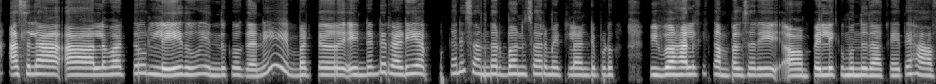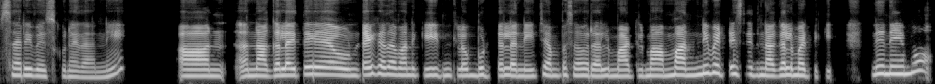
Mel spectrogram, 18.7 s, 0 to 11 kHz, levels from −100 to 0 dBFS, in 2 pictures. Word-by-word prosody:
అసలా 290 +1 +2 0.3
ఆ - - +5 0.2
అలవాటు 275 +4 -1 0.2
లేదు 255 +2 +5 0.2
ఎందుకో 250 +1 -5
గాని. 220 +6 -1 0.3
బట్ 255 +1 -3 0.3
ఏంటంటే 275 +6 -4
రెడీ 280 +2 +1
అప్ - - -12 0.2
కాని 340 +5 -5
సందర్భానుసారం 280 -1 -2
ఎట్లాంటే 250 0 -5
ఇప్పుడు 255 +1 -6 0.4
వివాహాలకి 265 +2 +4
కంపల్సరీ 245 0 -1 0.2
ఆహ్, 230 0 +1
పెళ్ళికి 250 +1 +2
ముందు 245 0 0
దాకైతే 235 +3 -5
హాఫ్ 240 -2 -1
స్యారీ 240 -1 -1
వేసుకునేదాన్ని. 200 - -6 0.7
ఆహ్, 225 0 +5
న్ - - -6 0.4
నగలైతే 235 +4 +3 0.4
ఉంటాయి 255 +3 +3
గదా! 265 -1 +2
మనకి 245 -1 -2
ఇంట్లో 230 0 -4
బుట్టలని, 225 -2 -1
చెంపసౌరాలు, 235 -1 -2
మాటీలు 220 0 -1
మా 230 - +3
అమ్మ 235 - -2
అన్నీ 265 +6 0
పెట్టేసేది 275 -4 -3
నగలు 245 +2 +3
మట్టికి. 205 -4 -4 0.5
నేనేమో 290 +5 +2
245 Hz, 130 wpm, -23 LUFS, 230-270 Hz, 0.7 s, ఆ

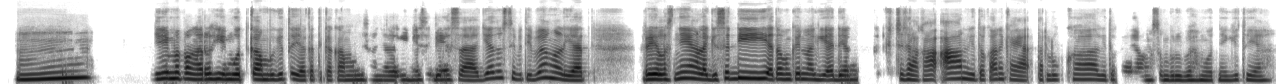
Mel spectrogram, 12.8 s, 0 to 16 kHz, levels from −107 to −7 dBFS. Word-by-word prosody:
Hmm, 260 +7 +4 0.6
jadi 245 +2 +4
mempengaruhi 235 -2 +3
mood 225 0 +4
kamu 215 -1 +4
gitu 230 - -4
ya - - +1
ketika 195 -1 -9
kamu 190 0 -3
misalnya 190 -1 -8
lagi 185 +2 -4
biasa-biasa 205 0 -4
aja, 180 +7 -5
terus 285 +1 -6
tiba-tiba 220 0 -4
ngelihat 195 -8 +1 0.6
Reels-nya 225 +2 +5
yang 255 - +3
lagi 210 -1 +1
sedih, 265 +1 +4 0.2
atau 230 +1 0
mungkin 235 +1 0
lagi 215 -2 -2
ada 200 0 -1
yang 200 - -5 0.2
ke - - -31
kecelakaan 215 +3 -1
gitu 220 - -5
kan 225 - -3
kayak 190 -4 -5
terluka 205 +2 -9 0.2
gitu, 200 +1 -8
kayak 185 -1 -13
langsung 190 +1 -8
berubah 190 0 -2
mood-nya 185 0 -5
gitu 205 +1 -10
ya? 180 - -5
215 Hz, 180 wpm, -21 LUFS, 195-235 Hz, 0.6 s, Reels-nya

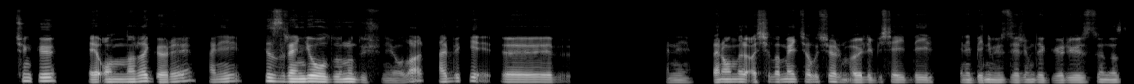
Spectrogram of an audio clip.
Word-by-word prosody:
Çünkü, 160 +1 +2 0.3
eee, 110 - +5
onlara 120 +4 +3
göre, 135 +6 0
hani, 125 +7 -3 0.2
kız 145 -4 +2
rengi 130 +1 +8
olduğunu 120 -1 +6
düşünüyorlar. 90 -5 -6
Hâlbuki, 150 +5 -3
eee, 115 -1 +2 1.1
hani, 100 -1 -11 0.2
ben 110 - +2
onları 120 0 +1
aşılamaya 120 0 -1
çalışıyorum, 115 0 -4
öyle 105 -1 0
bir - - -15
şey 105 -1 -4
değil, 105 0 -5 0.3
hani, 105 -2 -6
benim 105 +1 -2
üzerimde 110 +1 -5
görüyorsunuz, 105 +2 -5
115 Hz, 125 wpm, -25 LUFS, 105-125 Hz, 1.1 s, rengi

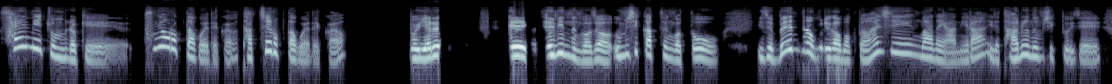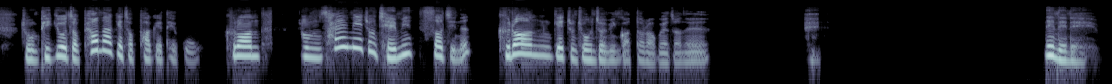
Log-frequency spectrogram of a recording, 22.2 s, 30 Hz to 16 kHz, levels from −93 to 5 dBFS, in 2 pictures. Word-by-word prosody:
삶이 450 -2 +1
좀 245 -9 -3
이렇게 205 - -6 0.2
풍요롭다고 410 - +1
해야 - - -6
될까요? 205 - -13
다채롭다고 310 - -1
해야 - - -8
될까요? - - -11 0.6
뭐 205 -1 +4
예를 210 +5 +8 0.8
예 - - +15
그 - - -21
재밌는 260 -5 +4
거죠. 175 0 +1
음식 275 +6 -2
같은 250 -5 0
것도 185 -1 -1 0.4
이제 220 0 -1
맨날 365 -2 +2
우리가 215 -2 +3
먹던 185 +1 -6
한식만이 290 - -3
아니라 205 - -5
이제 185 - -7
다른 240 +6 -1
음식도 220 -3 -8
이제 180 - -9 0.3
좀 190 -2 -6
비교적 220 -1 -2
편하게 355 -7 0
접하게 195 -2 -10
되고 190 -5 -21 0.3
그런 245 0 +1 0.4
좀 225 -3 -6
삶이 460 - -1
좀 345 -5 -5
재밌어지는 235 -1 -4 0.3
그런 265 -1 0
게 230 - 0
좀 205 -3 -12
좋은 190 0 -6
점인 180 -1 -10
것 - - -14
같더라고요 160 -4 -15
저는. - - -16 1.0
예. - - -20 2.3
네네네. 175 -10 -3
225 Hz, 295 characters per minute, -22 LUFS, 195-290 Hz, 2.3 s, 예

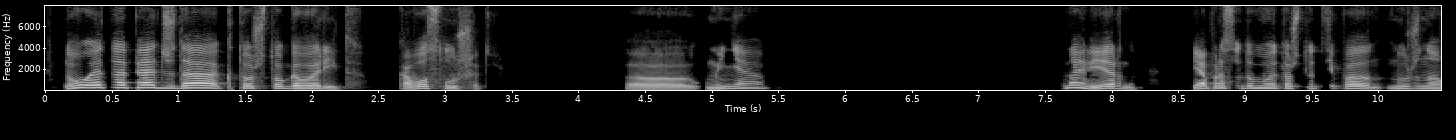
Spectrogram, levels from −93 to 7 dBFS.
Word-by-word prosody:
Ну, 225 +8 +2
это 245 0 +4
опять 240 -2 +5
же, 195 -1 -2
да, 215 -1 +7
кто 185 +4 -4
что 185 -2 -4
говорит, 145 - -2 0.2
кого - - 0
слушать. - - -4 1.0
Э, 110 +1 -3
у - - -11
меня 185 +8 -5 2.2
Наверно. 185 - -1 0.4
Я 160 +4 +2
просто 205 -1 0
думаю, 195 0 -2
то, 185 - -2
что, 175 -1 -8
типа, 160 -3 -3
нужно 150 -1 -7
180 Hz, 120 wpm, -23 LUFS, 145-200 Hz, 2.2 s, да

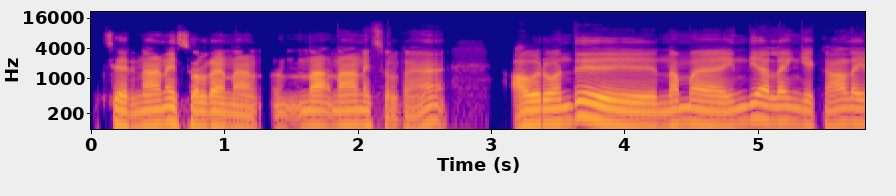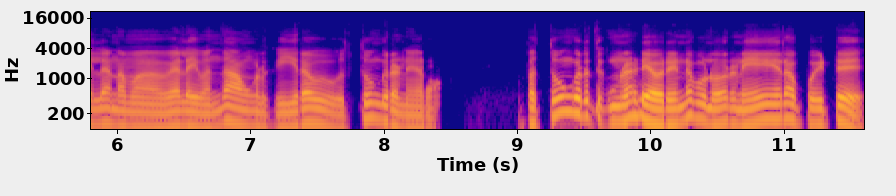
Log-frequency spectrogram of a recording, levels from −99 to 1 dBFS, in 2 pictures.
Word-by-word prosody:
சரி 120 -5 +2
நானே 125 +3 +4
சொல்றேன். 115 -2 +3
நான் 95 -2 0 0.4
நான் 115 -2 +3
நானே 120 0 +1
சொல்றேன். 90 0 -3 0.7
அவர் 120 +2 +5
வந்து 145 +7 0 0.7
நம்ம 125 +2 0 0.3
இந்தியால 140 +1 0
இங்க 125 -3 -3
காலையில 130 +1 -1
நம்ம 110 -1 -3 0.2
வேலை 115 0 -1
வந்து 110 +7 -5
அவங்களுக்கு 110 -5 -5
இரவு 130 +1 0 0.3
தூங்குற 160 -5 -2
நேரம். 95 -3 -7 0.6
இப்ப 130 - -2
தூங்குறதுக்கு 200 - 0
முன்னாடி 155 +3 +2
அவர் 125 0 +4
என்ன 140 - -1
பண்ணுவாரு 135 -3 0
நேரா 155 +4 +1
போயிட்டு 130 +2 +1
125 Hz, 145 wpm, -23 LUFS, 115-140 Hz, 0.7 s, அவர்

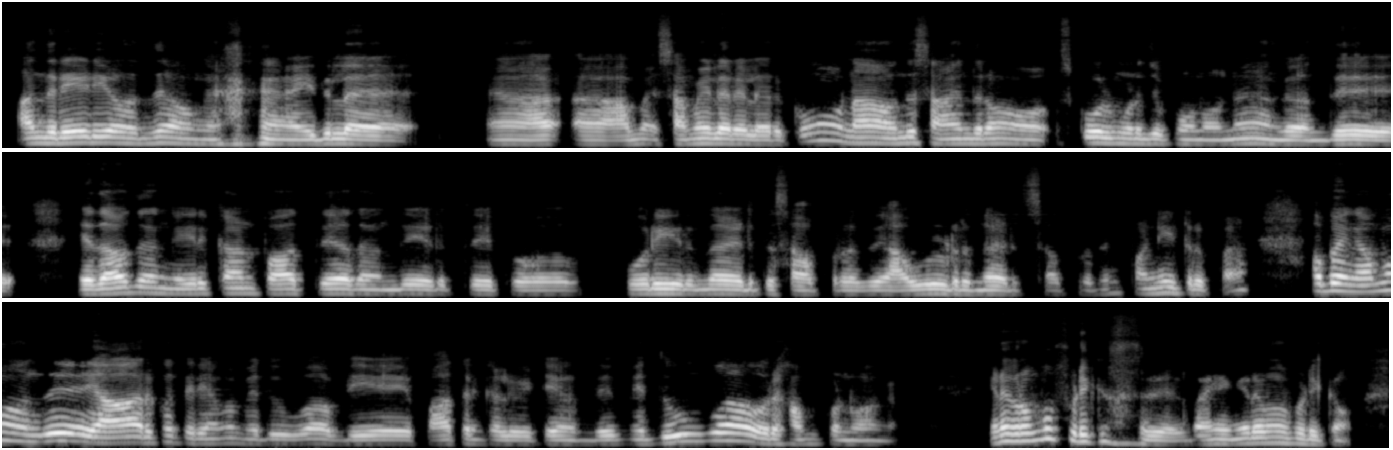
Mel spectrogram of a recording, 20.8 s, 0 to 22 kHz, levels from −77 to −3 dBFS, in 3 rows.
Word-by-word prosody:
அந்த 145 0 +3
ரேடியோ 160 0 +5
வந்து 150 +3 -3
அவங்க 125 -3 -5 0.5
இதுல 135 +1 +3 0.8
அ - - -4 0.4
அ - - 0 0.2
அம 125 +1 -6
சமையலறையில 130 -2 +3
இருக்கும். 200 - -5
நான் 150 -2 +3
வந்து 155 +1 0
சாய்ந்தரம் 135 0 0 0.3
ஸ்கூல் 155 -2 +3
முடிஞ்சு 130 -2 -2
போன 120 -1 -4
உடனே, 135 +4 -3
அங்க 115 0 -1
வந்து 120 +3 +1 0.7
எதாவது 150 +4 +5
அங்க 135 -2 -4
இருக்கான்னு 140 0 -3
பார்த்து 130 0 +1
அத 130 - -3
வந்து 125 +1 -4
எடுத்து, 120 +1 -9
இப்போ 115 -1 -5 0.5
பொரி 130 +1 +3
இருந்தா 125 0 0
எடுத்து 120 +1 -5
சாப்டுறது, 110 0 -4
அவுல் 125 +3 +2
இருந்தா 115 0 0
எடுத்து 105 - -19
சாப்பிடுறதுன்னு 125 +6 -17
பண்ணிட்டு 145 +2 -4
இருப்பேன். 230 - -8 0.3
அப்ப 200 - +3
எங்க 180 - +1
அம்மா 225 +1 -1
வந்து 195 +3 +4 0.2
யாருக்கும் 155 +2 +3
தெரியாம 135 +1 -7
மெதுவா 125 +1 -5
அப்டியே 120 +1 -4 0.2
பாத்திரம் 120 +1 -5
கழுவிக்கிட்டே 115 0 -4
வந்து, 110 +1 -7 0.2
மெதுவா 195 - +1 0.2
ஒரு 130 - 0
ஹம் 125 +1 -6
பண்ணுவாங்க. 110 -3 -10 0.5
எனக்கு 195 +1 +5
ரொம்பப் 265 +3 -1
புடிக்கும், 185 -4 -2
அது 120 -3 -4 0.2
பயங்கரமா 135 +6 +1
புடிக்கும். 120 -3 -4
130 Hz, 165 wpm, -18 LUFS, 120-150 Hz, 0.8 s, ரேடியோ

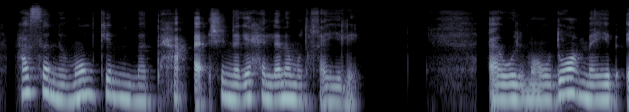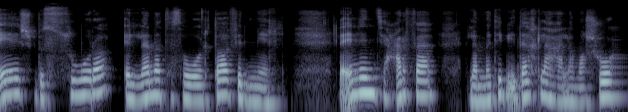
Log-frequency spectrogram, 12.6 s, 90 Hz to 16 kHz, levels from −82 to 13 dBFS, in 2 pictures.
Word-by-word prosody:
حاسة 225 +1 0
إنه 175 -6 +1
ممكن 185 -1 -1
ما 155 0 -4
تحققش 150 +4 -3
النجاح 175 +1 0
اللي 165 -2 +1
أنا 170 +1 +4
متخيلاه. 150 -3 -4 1.3
أو 80 0 +3
الموضوع 160 - +2
ما 175 -4 +1
يبقاش 180 +6 0
بالصورة 205 +7 0
اللي 165 +1 +2
أنا 200 +2 +3
تصورتها 170 0 0
في 200 -4 -1
دماغي، 140 -4 -4 0.6
لأن 195 +4 +4
أنتِ 220 -3 +5
عارفة 190 +1 0 0.3
لما 155 0 +1
تبقي 200 +6 -1
داخلة 185 +2 0
على 150 -3 -2
مشروع 180 +6 0
175 Hz, 130 wpm, -25 LUFS, 155-200 Hz, 1.3 s, أنتِ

